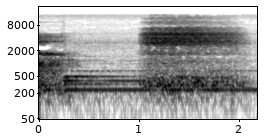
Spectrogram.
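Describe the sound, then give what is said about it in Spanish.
A long, deep inhalation through the nose, like a slow sniff, taken as if smelling a rose, breathy, swelling in strength partway through and lasting about two seconds with no talking. “Ahora quiero que tengas en mente un olor de alguna rosa que te llegue y vas a dar una respiración como si olieras a esa rosa.”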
